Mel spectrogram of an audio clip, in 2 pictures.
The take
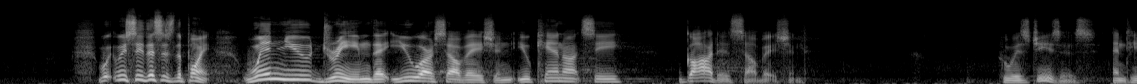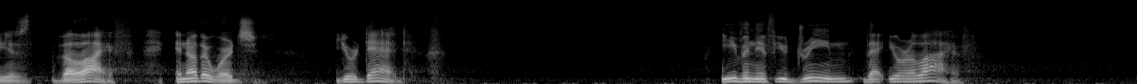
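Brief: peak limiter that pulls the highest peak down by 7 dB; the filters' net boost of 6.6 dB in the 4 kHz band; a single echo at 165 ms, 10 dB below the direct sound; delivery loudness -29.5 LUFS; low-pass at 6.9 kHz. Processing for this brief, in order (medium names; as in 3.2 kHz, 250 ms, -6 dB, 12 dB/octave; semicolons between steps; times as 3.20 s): low-pass 6.9 kHz; peaking EQ 4 kHz +8.5 dB; peak limiter -9 dBFS; delay 165 ms -10 dB; trim -6.5 dB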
